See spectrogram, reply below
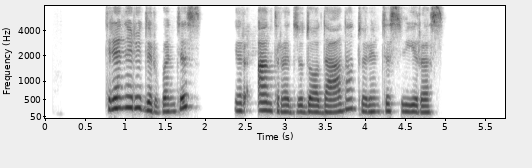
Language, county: Lithuanian, Vilnius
